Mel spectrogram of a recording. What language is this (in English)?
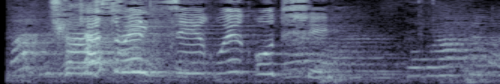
Georgian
